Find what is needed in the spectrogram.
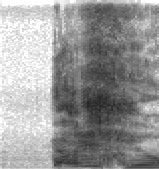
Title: Nighttime sneezes keeping me awake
